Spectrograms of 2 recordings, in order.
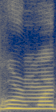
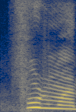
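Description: First: The word begins with an h sound. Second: The word begins with an f sound. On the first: This is how people say it today. "biz şimdi hurma derik" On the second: This is how people used to say it. "eskiden furma derlerdi"

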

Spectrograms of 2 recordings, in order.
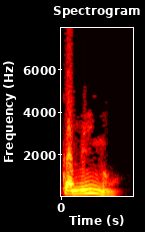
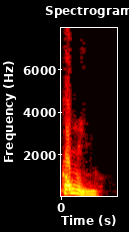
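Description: First: The stress is on the second syllable. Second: The stress is on the first syllable. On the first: This is the standard Spanish pronunciation. "nadie dice camino" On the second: This is how Quechua speakers say it. "todos dicen camino"

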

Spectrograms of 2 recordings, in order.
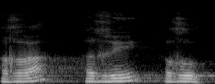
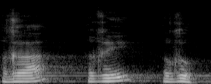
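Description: First: The first consonant is made in the upper throat. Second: The same.

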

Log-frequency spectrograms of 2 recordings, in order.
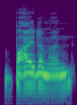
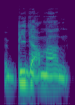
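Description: First: The name is said with English pronunciation. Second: The name is said with Swiss German pronunciation.

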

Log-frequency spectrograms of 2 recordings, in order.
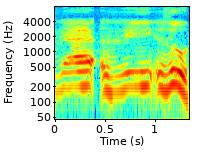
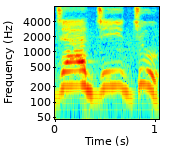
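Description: First: Each syllable starts with a 'th' sound. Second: Each syllable starts with a 'j' sound. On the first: The speaker calls it right. "জিব্বার আগা এবং দাঁতের আগা থেকে, সামনে 2 দাঁতের আগা থেকে নর্মালি জাল বলতে হবে" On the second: The speaker calls it wrong. "অধিকাংশ লোক বলে জা জি জু, জিমের উচ্চারণ করে ফেলে"

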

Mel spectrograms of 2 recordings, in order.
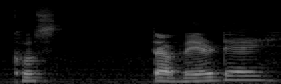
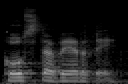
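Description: First: The name is said with an American pronunciation. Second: The name is said with a Spanish-style pronunciation. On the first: The speaker calls it wrong. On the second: The speaker calls it right.

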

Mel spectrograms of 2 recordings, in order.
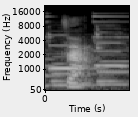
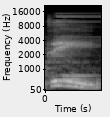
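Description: First: The word sounds like 'za' with a short vowel. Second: The word sounds like 'dee' with a long vowel. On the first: "ザってこういう発音でいいのかな" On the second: "ザじゃないの？"

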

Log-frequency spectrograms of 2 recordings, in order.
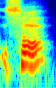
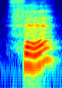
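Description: First: The s is a plain hissing sound. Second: The s is lisped, like English th. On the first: "Ben peltek yapmadan çıkarıyorum" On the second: "Peltek haliyle söyleyecek olursak"

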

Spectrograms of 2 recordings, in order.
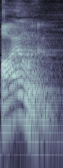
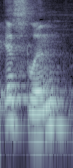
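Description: First: The word is said with no 's' sound in the middle. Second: The word is said with an 's' sound in the middle. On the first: The speaker calls it right. "The S is silent" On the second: The speaker calls it wrong. "we don't say Island"

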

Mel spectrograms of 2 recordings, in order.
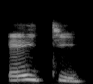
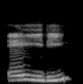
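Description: First: It has a British accent with a clear t. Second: It has an American accent with a soft t. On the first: "80, pronunciación británica" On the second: "80 y 80, pronunciación de Estados Unidos"

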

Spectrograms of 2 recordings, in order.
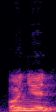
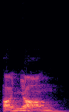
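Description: First: It is said in an English accent. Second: It is said in a Welsh accent.

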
